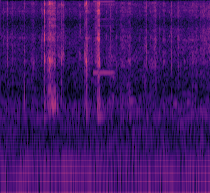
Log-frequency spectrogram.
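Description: Steady low rumble inside a limousine cabin, with a few short clicks or knocks about half a second and a second in.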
